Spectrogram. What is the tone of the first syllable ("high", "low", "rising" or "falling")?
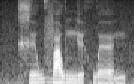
rising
